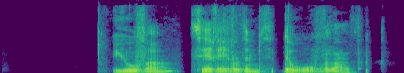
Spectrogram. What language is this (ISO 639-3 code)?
kab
